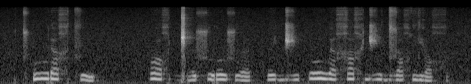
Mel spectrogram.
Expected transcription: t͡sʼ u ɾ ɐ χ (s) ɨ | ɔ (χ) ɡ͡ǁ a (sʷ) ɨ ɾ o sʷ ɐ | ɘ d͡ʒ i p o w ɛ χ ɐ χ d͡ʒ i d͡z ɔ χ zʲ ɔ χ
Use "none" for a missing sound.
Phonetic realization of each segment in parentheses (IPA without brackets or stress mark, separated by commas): t͡s, χ, sʷ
